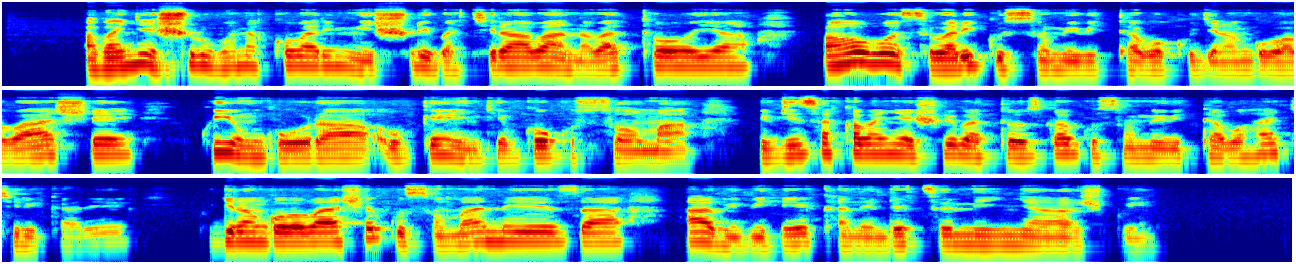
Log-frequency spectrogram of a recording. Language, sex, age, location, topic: Kinyarwanda, male, 18-24, Kigali, education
